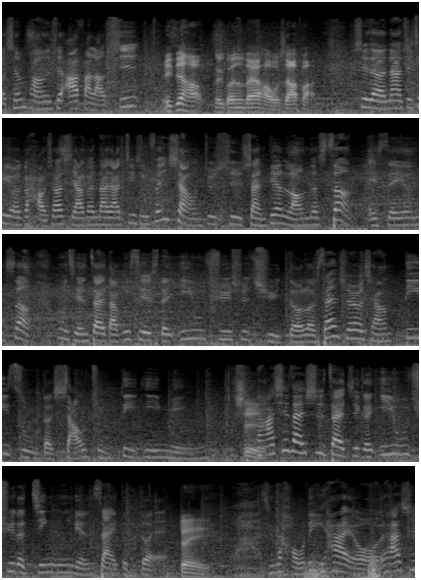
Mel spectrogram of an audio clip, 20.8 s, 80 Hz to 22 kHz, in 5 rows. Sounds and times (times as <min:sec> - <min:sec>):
Music: 0:00.0 - 0:20.8
Speech: 0:03.6 - 0:18.8, 0:19.4 - 0:20.8.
